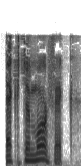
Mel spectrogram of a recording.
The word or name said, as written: ectomorphy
